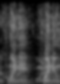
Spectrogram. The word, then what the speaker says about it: Quinnen: And also Quinyon, am I saying it right? Yeah, Quinnen Williams.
